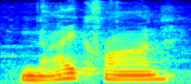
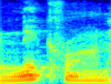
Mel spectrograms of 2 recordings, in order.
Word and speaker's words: Nicron: This is the Nicron K11, or Nicron, however you want to pronounce it.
